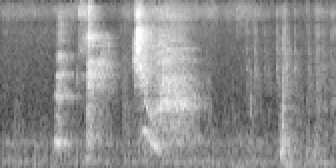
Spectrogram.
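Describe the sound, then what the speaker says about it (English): A few quick inhales build up, then a sharp sneeze erupts close to the mic, followed by a softer breath. "Oh, I'm gonna sneeze."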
